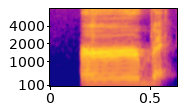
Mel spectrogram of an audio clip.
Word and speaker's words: herb: Herb and its derivatives, such as herbaceous, herbal, and herbicide, and herbivore, are pronounced with the H. – I'm so confused by what words you said because you didn't pronounce the H. – In American English, herb and herbal are more often pronounced with the without the H.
